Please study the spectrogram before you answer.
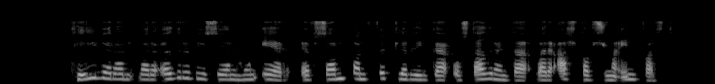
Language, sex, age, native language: Icelandic, female, 30-39, Icelandic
